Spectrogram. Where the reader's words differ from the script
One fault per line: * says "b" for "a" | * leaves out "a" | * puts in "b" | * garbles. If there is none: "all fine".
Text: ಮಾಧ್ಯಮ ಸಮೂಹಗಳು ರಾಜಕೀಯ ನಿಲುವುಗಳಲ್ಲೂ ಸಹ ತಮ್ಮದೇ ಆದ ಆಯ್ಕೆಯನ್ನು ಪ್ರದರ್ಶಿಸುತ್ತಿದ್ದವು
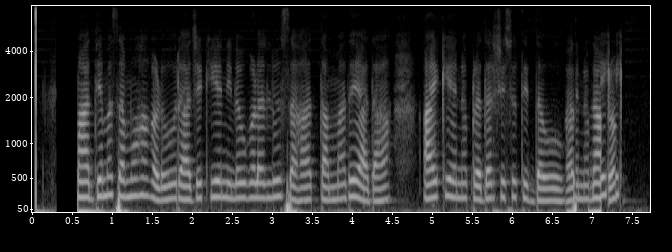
* garbles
